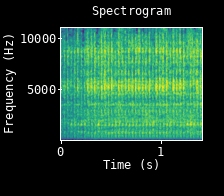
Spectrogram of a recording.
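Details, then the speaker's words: All-original Bowman M175 toy steam engine with countershaft, run in live steam on its own burner, with a slight safety valve leak: rapid, steady chuffing at even speed, light and regular with no knocks; normal running. "Running very well. I've got a little leak at the safety valve, but I'm not worried too much about that for this steaming. But there you go, you can hear her working away there. Lovely little runner."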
